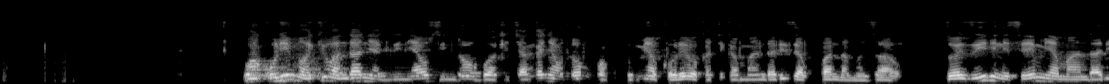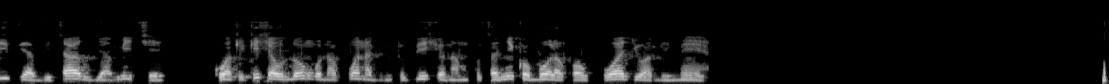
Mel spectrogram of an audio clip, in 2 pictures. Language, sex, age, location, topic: Swahili, male, 25-35, Dar es Salaam, agriculture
